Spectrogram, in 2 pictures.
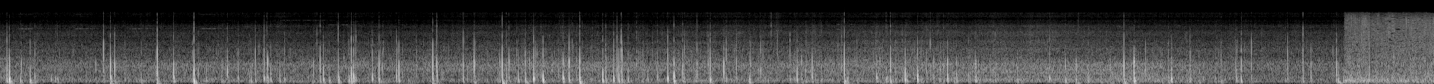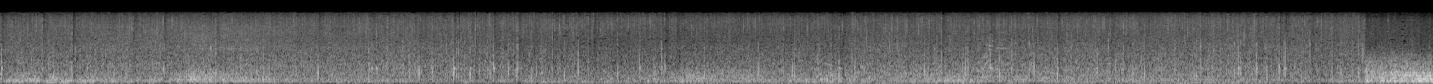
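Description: Rain falling on pavement. For the first half many close drops tap sharply over a hiss of rain. Then an abrupt change to a steady, heavier downpour hiss, which grows louder near the end.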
